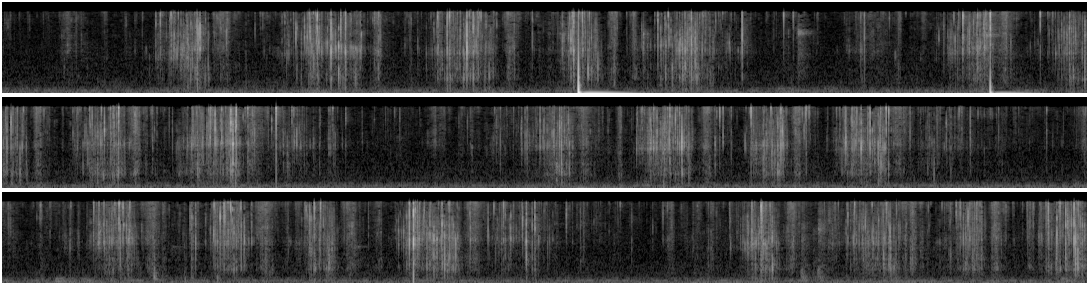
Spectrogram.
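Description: Clear beaded slime being squeezed and pressed by hand, crackling and crinkling in bursts every second or two, with two sharp clicks about six and ten seconds in.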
